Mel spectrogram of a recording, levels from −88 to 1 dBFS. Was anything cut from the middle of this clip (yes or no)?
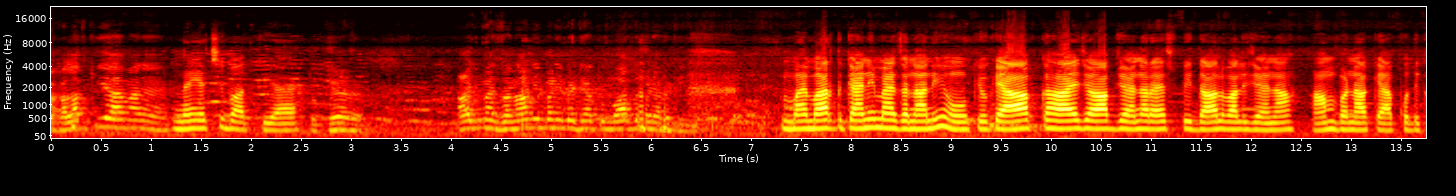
no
